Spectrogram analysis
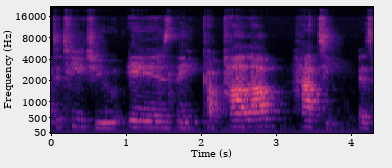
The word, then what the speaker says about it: kapalabhati: i would like to teach you is the kapalabhati is how it's pronounced so basically um and i also this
